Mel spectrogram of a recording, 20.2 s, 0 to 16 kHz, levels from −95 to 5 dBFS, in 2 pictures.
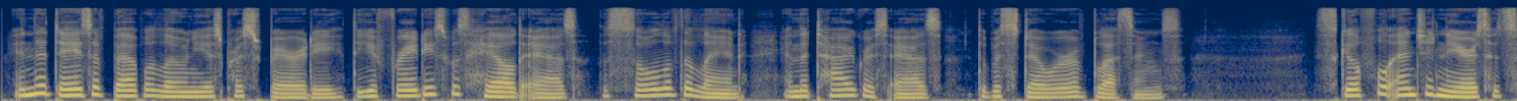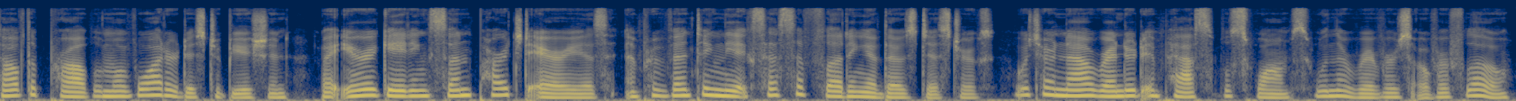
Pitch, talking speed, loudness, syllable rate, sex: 180 Hz, 165 wpm, -17 LUFS, 5.5 syllables/s, female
